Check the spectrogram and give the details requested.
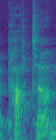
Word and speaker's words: Pathan: Many of them in fact that the British and Indian armies encountered were in fact Pathans, for example, spelt Pathan, but pronounced usually in India Patan, I believe.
